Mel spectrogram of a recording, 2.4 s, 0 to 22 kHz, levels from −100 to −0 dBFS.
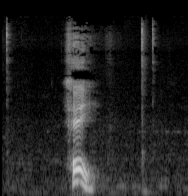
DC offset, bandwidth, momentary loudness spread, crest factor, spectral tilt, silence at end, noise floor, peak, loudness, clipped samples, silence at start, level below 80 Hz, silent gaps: under 0.1%; 16.5 kHz; 23 LU; 22 dB; -3.5 dB/octave; 0.55 s; -71 dBFS; -10 dBFS; -30 LUFS; under 0.1%; 0.8 s; -72 dBFS; none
